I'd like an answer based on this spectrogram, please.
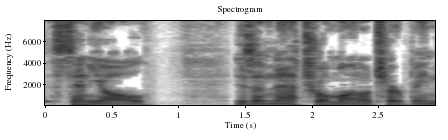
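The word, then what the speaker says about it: cineole: Pub Med the 18 senol that's c i n e o l e it's pronounced senol is a natural monot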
